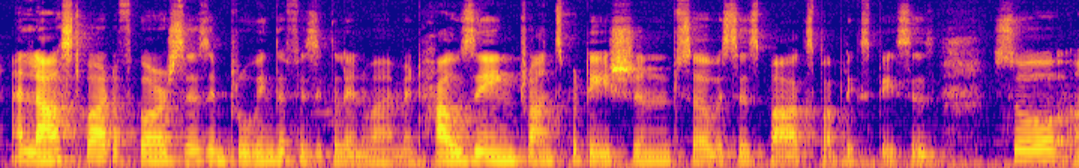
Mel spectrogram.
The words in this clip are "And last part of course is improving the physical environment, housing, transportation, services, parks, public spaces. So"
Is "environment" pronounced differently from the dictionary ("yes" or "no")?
yes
